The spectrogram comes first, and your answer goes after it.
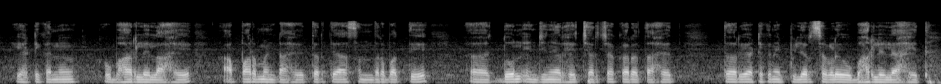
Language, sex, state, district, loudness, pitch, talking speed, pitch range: Marathi, male, Maharashtra, Solapur, -17 LUFS, 115 Hz, 155 wpm, 110-120 Hz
